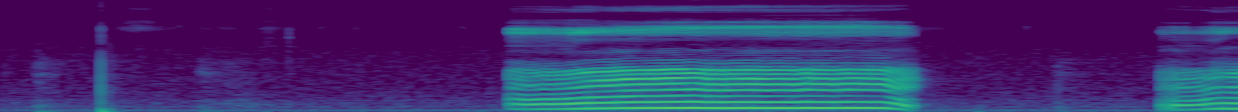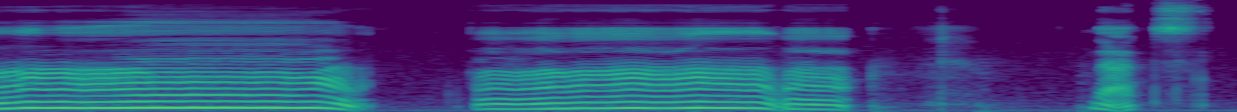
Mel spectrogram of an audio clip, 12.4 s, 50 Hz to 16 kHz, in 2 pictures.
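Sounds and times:
person imitating cow mooing: 2.5 - 4.6, 5.8 - 10.5.

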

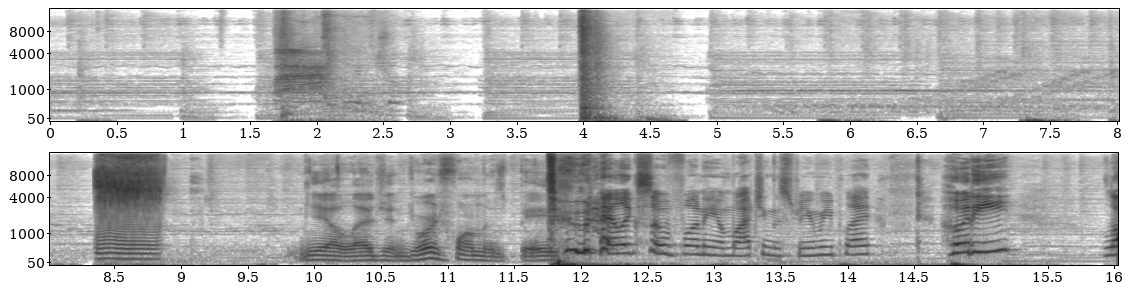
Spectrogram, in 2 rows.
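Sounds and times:
loud fart-like blasts: 8.4 - 9.0
speech: 9.9 - 16.0
laughter: 11.8 - 12.5.

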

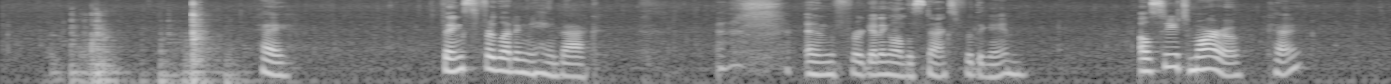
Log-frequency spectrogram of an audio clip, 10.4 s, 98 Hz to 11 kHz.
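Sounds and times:
soft steady rain pattering outside: 0.0 - 10.4
speech: 2.0 - 2.3, 3.3 - 4.6, 5.4 - 7.8, 8.5 - 9.9.

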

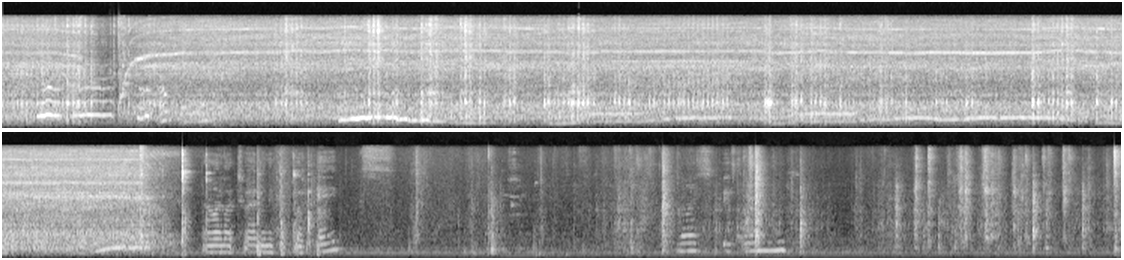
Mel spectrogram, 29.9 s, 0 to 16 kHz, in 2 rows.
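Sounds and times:
electric mixer mixing batter and crushing banana: 0.0 - 17.5
person talking: 0.4 - 3.1, 4.4 - 15.3, 15.9 - 16.8.

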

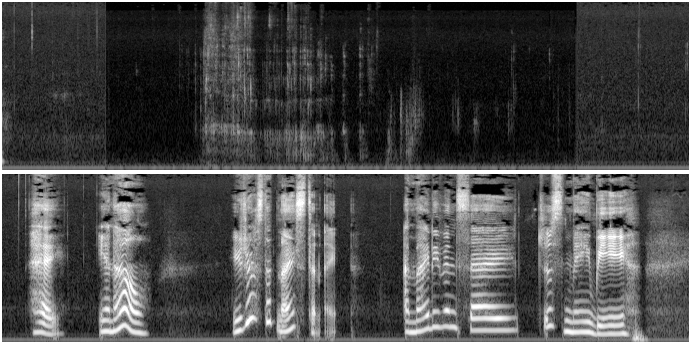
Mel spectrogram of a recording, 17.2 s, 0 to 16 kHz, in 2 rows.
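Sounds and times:
wine pouring into a glass: 2.5 - 5.4
speech: 9.0 - 10.5, 11.5 - 12.8, 13.6 - 16.8.

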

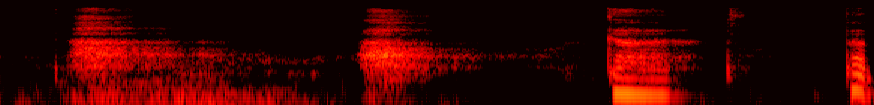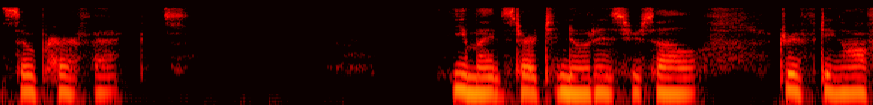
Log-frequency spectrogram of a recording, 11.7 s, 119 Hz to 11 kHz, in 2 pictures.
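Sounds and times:
slow deep breathing during a relaxation session: 0.4 - 3.9
speech: 4.1 - 5.0, 5.7 - 7.1, 8.8 - 11.6.

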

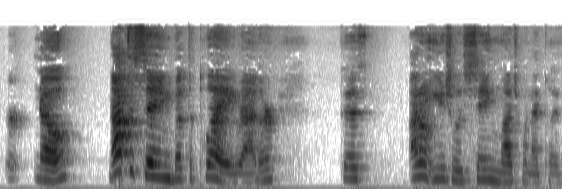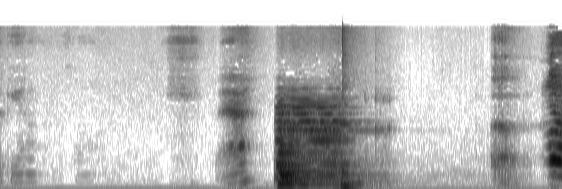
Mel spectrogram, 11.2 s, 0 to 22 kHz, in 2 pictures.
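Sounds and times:
speech: 0.4 - 2.8, 3.4 - 5.8
breathing: 2.8 - 3.2, 7.3 - 7.7
person burping: 10.6 - 10.8.

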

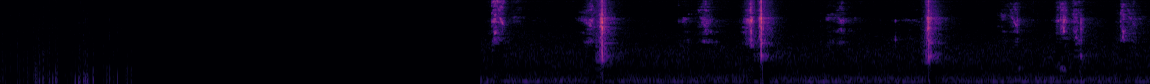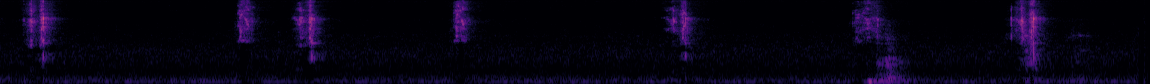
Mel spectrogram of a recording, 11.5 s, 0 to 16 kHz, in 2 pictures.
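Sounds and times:
scissors cutting fabric: 2.4 - 6.1, 6.9 - 7.4, 9.1 - 9.3, 10.0 - 11.2.

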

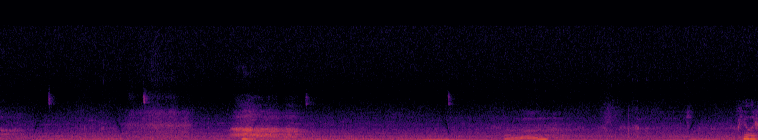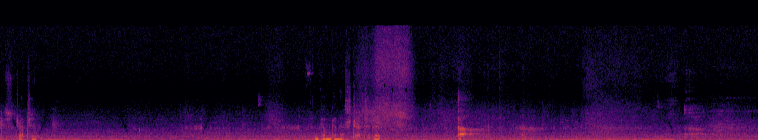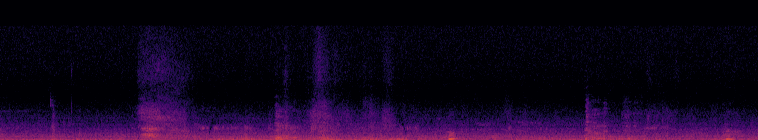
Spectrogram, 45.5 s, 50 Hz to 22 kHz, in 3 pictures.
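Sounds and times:
steady low hum: 0.0 - 45.4
speech: 14.9 - 16.2, 21.5 - 23.0
faint coughing from a person outdoors: 35.8 - 36.3, 42.0 - 42.6.

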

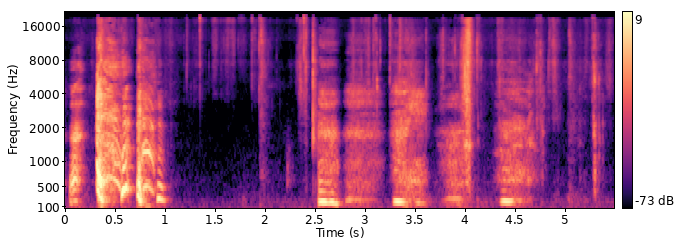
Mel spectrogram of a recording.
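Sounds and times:
person coughing fit: 0.1 - 1.0
strained gasps: 2.5 - 4.9.

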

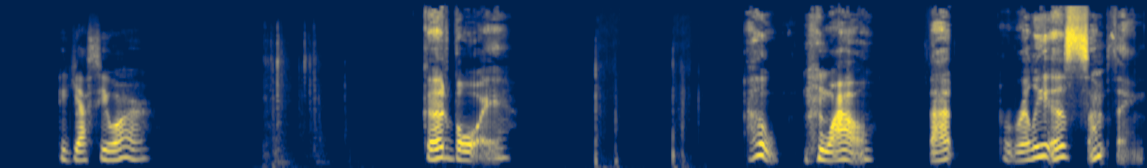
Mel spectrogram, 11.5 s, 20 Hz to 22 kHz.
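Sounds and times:
speech: 0.6 - 1.6, 4.3 - 5.2, 7.5 - 11.4
door opening with latch clunk and rattle: 2.7 - 3.6.

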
